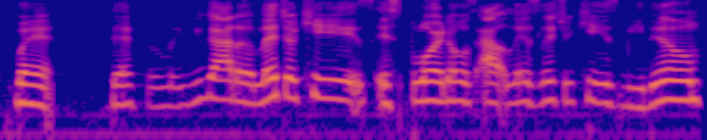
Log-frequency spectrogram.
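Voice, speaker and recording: A woman with an animated tone at a moderate pace, on a very clean recording with a silent background. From Florida, US South. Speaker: podcast host. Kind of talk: casual chat.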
